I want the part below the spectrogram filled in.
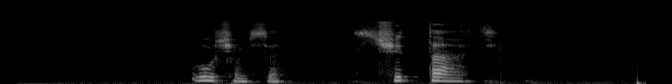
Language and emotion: Russian, sad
